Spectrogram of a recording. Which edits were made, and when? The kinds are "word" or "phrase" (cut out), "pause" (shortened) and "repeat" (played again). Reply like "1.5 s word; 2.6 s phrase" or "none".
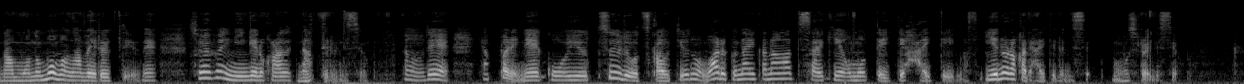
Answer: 3.9 s pause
